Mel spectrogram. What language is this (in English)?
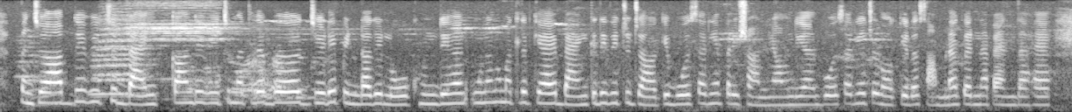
Punjabi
